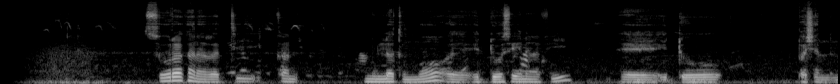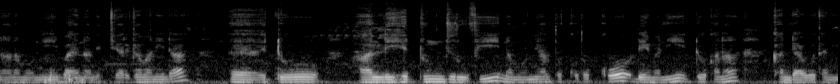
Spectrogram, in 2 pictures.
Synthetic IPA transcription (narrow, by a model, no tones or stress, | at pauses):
suːɾɐkɐnɐɪrːɐt̪ːɪkɐn | mʊlːɐt̪ʊmːo̞ːɛd̪ːo̞ːse̞ːnaːfɪ | ɛd̪ːo̞ː | b̥ɐʃɐnːɐnaːnɐmo̞ːnːɪbaːʔɪnaːnɪt̪ːɪɐɾɡɐmɐniːᶑɐ | ɛd̪ːo̞ː | haːlːiːɦɛd̪ːuːnd͡ʒɪɾuːfɪnɐmo̞ːnːɪhaːlt̪ɔkːɔt̪ɔkːo̞ːd̪e̞ːmɐniːɪd̪ːo̞ːkɐna | kʰɐnd̪aːwːɐt̪ɐniː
